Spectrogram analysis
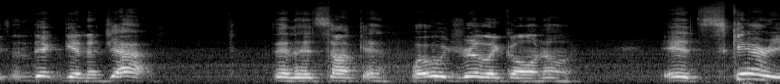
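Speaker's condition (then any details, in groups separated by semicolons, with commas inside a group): Cerebral palsy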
